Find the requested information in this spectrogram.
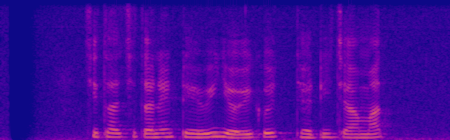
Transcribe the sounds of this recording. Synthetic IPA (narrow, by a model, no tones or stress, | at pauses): t͡ʃit̪at͡ʃit̪aneɖ̥ɛ̤wijaikud͡ʒ̥a̤d̪̥i̤t͡ʃamat̪̚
